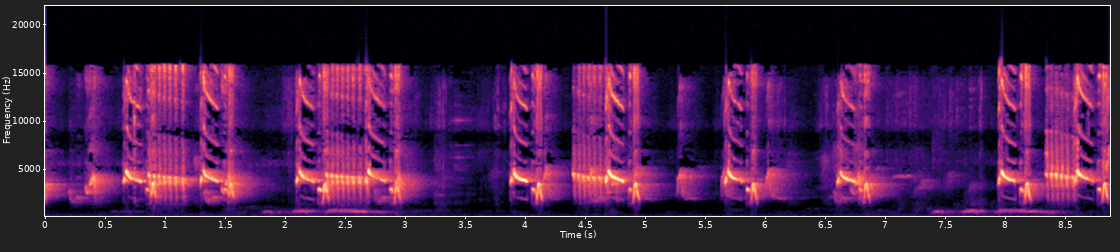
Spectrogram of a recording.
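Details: Prinia 'gacor' song without breaks: clipped, bright chirp phrases in tight clusters separated by short gaps, plus two low murmuring coos in the background.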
